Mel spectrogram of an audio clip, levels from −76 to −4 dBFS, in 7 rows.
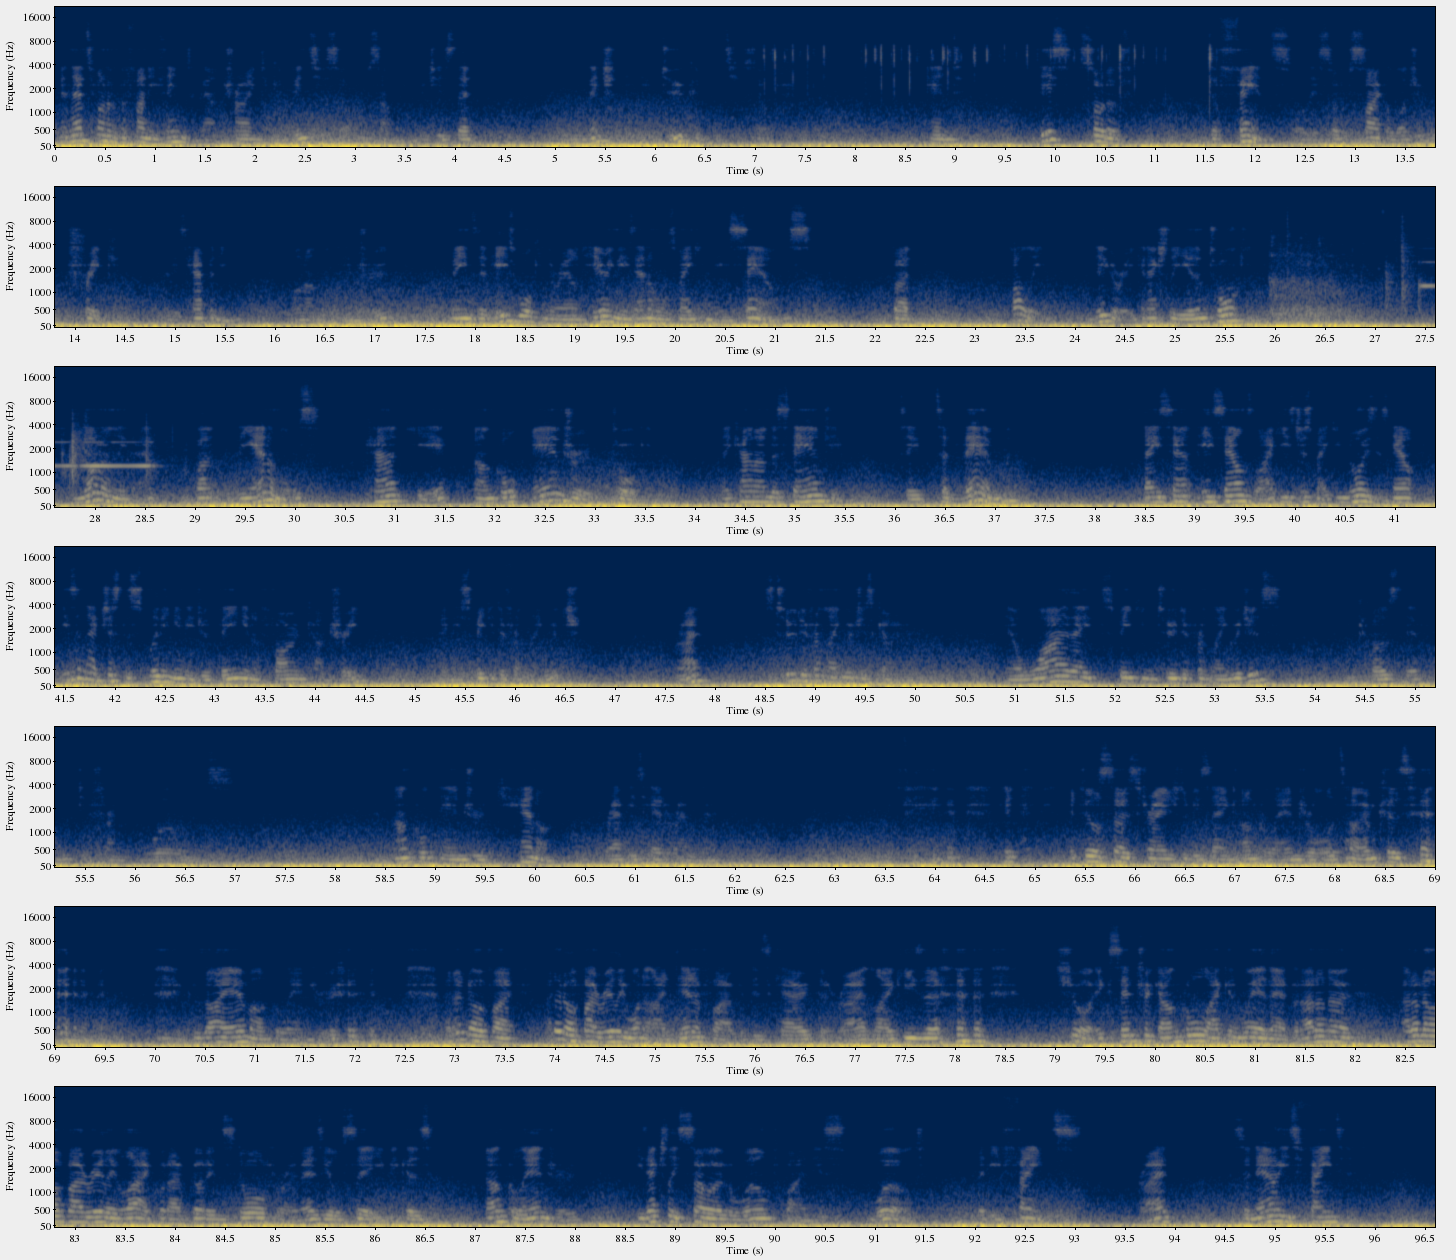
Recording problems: off-mic speech; far
room echo; slight; dies away in 0.3 s
low rumble; loud; throughout; 6 dB below the speech
electrical hum; faint; throughout; 50 Hz, 30 dB below the speech
keyboard typing; faint; from 7 to 12 s; peak 10 dB below the speech
door banging; loud; from 26 to 29 s; peak level with the speech

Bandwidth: 17.5 kHz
